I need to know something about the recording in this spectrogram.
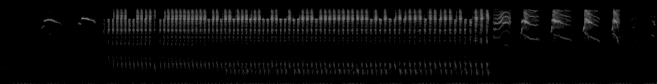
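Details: Red squirrel; warning call; warning of danger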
